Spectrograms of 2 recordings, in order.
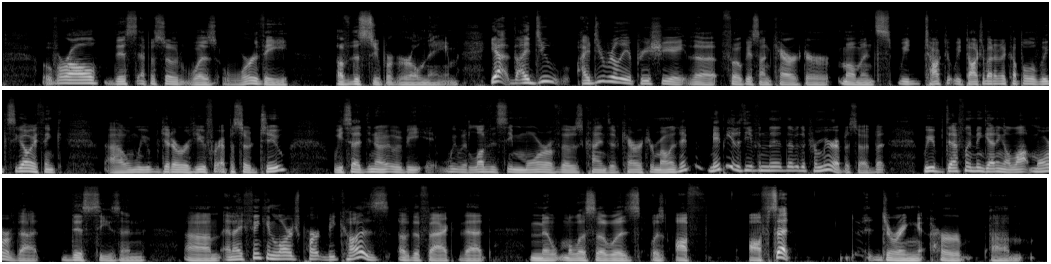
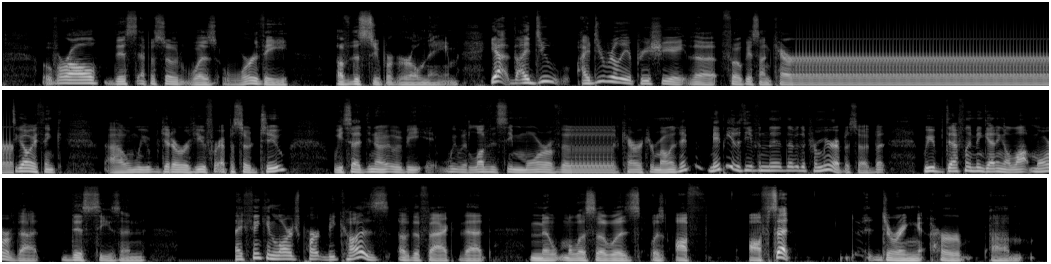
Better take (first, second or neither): first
